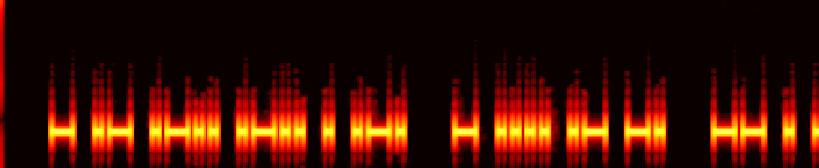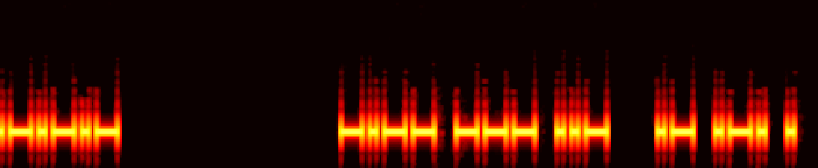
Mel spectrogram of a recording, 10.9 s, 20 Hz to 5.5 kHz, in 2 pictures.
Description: Morse code, heard as a keyed tone, about 25 wpm, 600 Hz. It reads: TALLER THAN ME. YOU ARE
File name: SS123 25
